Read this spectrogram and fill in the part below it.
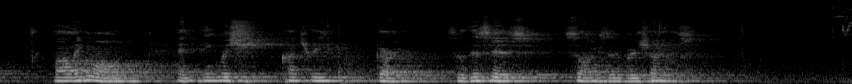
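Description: An elderly man speaks calmly through a microphone and loudspeaker in an echoing hall.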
